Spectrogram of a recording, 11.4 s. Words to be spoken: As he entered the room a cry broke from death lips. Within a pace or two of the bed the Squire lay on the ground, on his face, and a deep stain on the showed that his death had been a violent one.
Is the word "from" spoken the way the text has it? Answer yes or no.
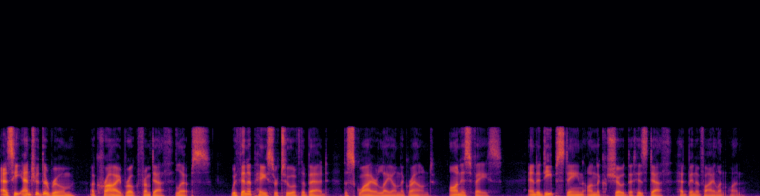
yes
